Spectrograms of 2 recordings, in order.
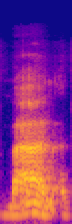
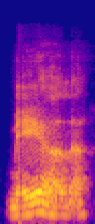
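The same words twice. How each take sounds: First: The vowel matches the vowel in 'have'. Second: The vowel shifts before the N sound. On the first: "American people usually don't say man, man, like have, man" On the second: "They say man"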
